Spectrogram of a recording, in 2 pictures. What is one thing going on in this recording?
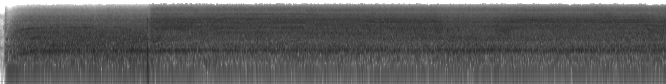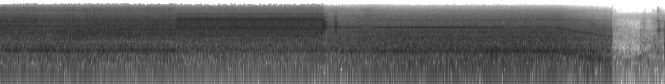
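An engine runs with a loud steady hum, then winds down and stops.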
